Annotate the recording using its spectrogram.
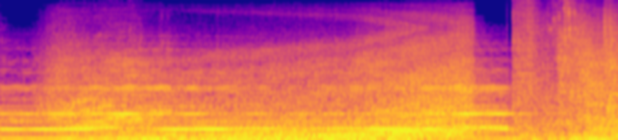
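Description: A heavy lift whirs and hums as it moves.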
